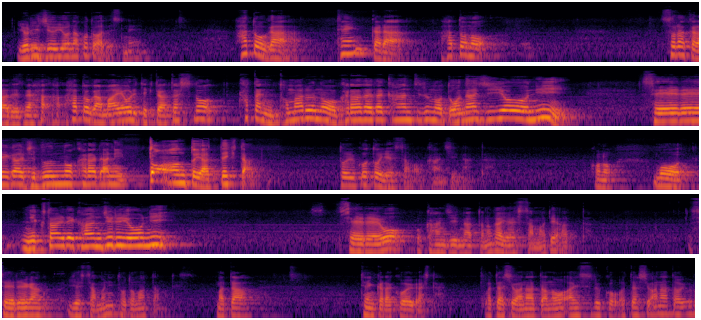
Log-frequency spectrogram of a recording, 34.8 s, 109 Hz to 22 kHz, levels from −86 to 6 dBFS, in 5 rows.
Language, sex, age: Japanese, male, 50-69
